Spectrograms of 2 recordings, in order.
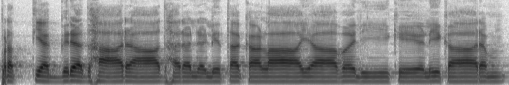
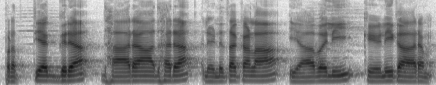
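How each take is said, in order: First: The words run together without breaks. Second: The words are split apart with breaks. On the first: The speaker calls it right. "ഒരുമിച്ച് തന്നെ വായിക്കണം" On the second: The speaker calls it wrong. "ഇങ്ങനെ വായിക്കാൻ പാടില്ല"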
